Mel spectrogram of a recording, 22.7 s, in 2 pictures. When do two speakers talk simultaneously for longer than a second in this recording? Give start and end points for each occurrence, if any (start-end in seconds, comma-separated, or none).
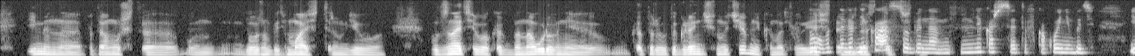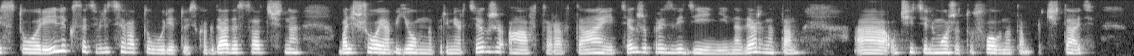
8.1-9.3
